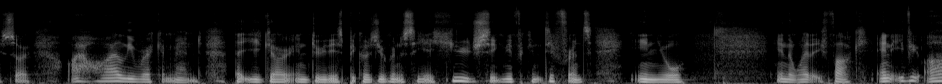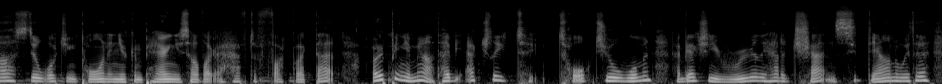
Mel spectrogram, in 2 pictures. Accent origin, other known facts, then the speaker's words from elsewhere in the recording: Australia; I am Australian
